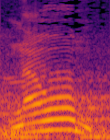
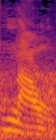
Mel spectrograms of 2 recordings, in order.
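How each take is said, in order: First: The word ends with the lips closed. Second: The word ends without closing the lips. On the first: The speaker calls it right. "Kan naum, tidur kan nanti" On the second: The speaker calls it wrong. "Masa nau?"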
